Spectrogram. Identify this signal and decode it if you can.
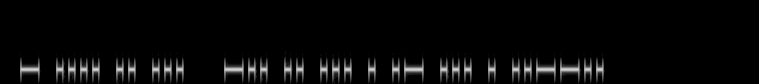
Morse code, heard as a keyed tone, about 20 wpm, 700 Hz. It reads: THIS DISEASE?
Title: Sentences from Top 1000 Words - Review Part 6 - 20wpm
